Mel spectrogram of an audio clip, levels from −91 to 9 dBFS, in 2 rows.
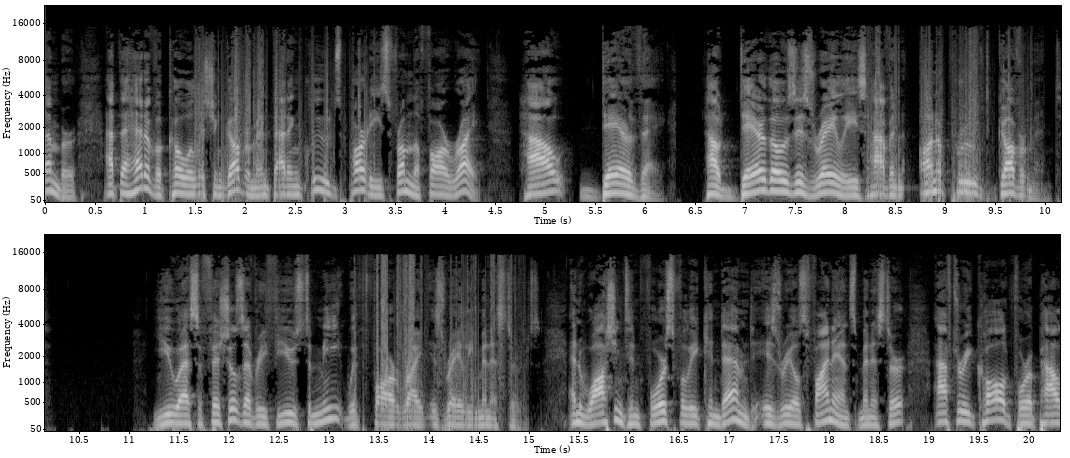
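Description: Loose connector crackle hits this speech clip from 1.49 to 3.29 s, 8.20 to 9.99 s and 13.25 to 15.05 s, each burst about 1.8 s long. A worn contact is intermittently breaking the line, chopping the signal into irregular scratchy crackle.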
